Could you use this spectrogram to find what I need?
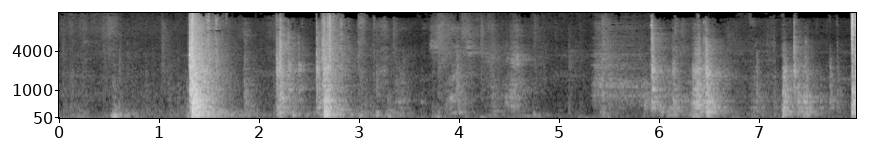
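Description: An aircraft latch on a Bristol Beaufighter is worked: two loud, sharp metallic clunks stand out among a few softer knocks and rattles.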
